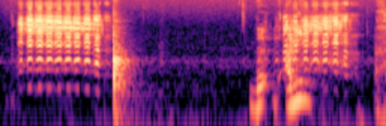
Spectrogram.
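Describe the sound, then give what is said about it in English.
Two loud, quavering sheep bleats, each about a second long with a pause between, clear with no talking over them. “Sheep. Herding sheep is what you do. I should have had cats on here.”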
